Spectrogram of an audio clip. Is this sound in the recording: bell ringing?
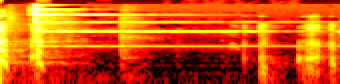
yes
